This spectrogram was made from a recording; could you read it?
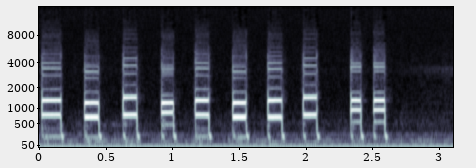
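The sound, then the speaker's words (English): Ten touch-tone keypad beeps dial out the phone number for 2600 Magazine into an automated phone system, in a steady, even rhythm, each a short, fairly loud dual-pitched tone, with the last two slightly quicker. No voices. “All right, we're just going to enter the number for 2600 Magazine.”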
